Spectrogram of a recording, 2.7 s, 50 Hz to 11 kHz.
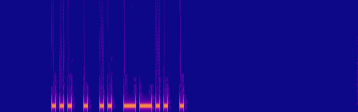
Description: Morse code, heard as a keyed tone, about 40 wpm, 700 Hz. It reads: SEIZE
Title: Multi-letter Phonemes Repeated 3x 40wpm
